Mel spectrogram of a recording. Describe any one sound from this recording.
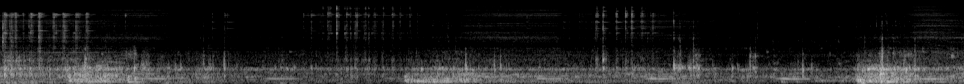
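Scuba regulators hiss and bubbles gurgle underwater.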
